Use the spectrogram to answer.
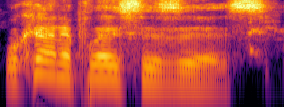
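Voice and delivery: a pampered bulldog in a shabby place. Pretend. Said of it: "That's a bulldog voice for you".

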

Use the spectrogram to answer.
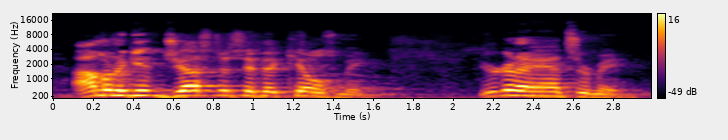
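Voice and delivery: defiant widow. Acted. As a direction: insist like you won't leave. Persistent widow voiced defiantly.

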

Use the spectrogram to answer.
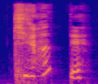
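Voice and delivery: lightly imitated anime cuteness; Ranka Lee. Fan savoring the guest's line, cute imitation. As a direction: playfully echo a cute idol catchphrase. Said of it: "可愛いよね".

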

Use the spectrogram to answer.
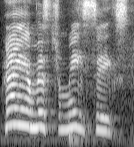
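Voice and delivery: high, eager cartoon voice; chirpy helper calling for attention; Mister Meeseeks voice. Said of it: "Look at me".

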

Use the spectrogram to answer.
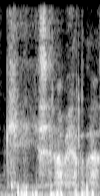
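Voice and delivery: a hushed whisper to himself; whispered doubt. Retold or imitated. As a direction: susurra la duda como pensando en voz baja. Retold inner doubt. (susurro incrédulo)

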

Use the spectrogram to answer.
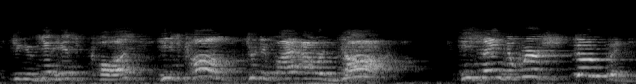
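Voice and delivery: building from a sharp question to a high shout; rising indignant rebuke. Acted. David to older brother Eliab, rising to an indignant shout.

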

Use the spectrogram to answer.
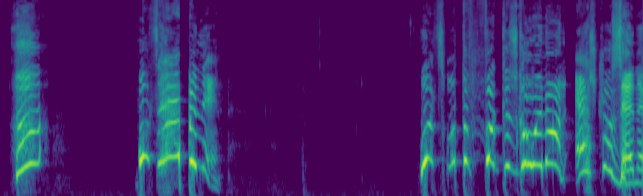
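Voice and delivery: high squeaky what is happening; cartoonish high-pitched disbelief; mock falsetto outrage. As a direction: shriek it in a silly high voice. Exasperated high put-on voice.

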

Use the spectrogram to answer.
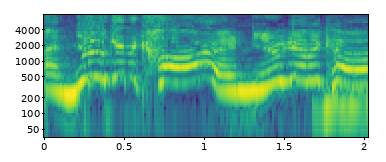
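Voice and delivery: loud, high-pitched giveaway announcement; Oprah Winfrey. Acted. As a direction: shout it out like a talk-show host handing out prizes. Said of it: "Oprah Winfrey".

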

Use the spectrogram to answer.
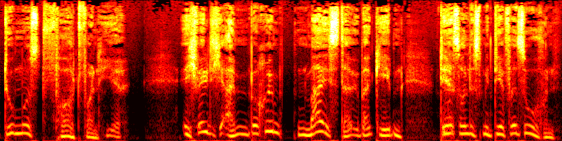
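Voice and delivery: high, exasperated father voice; old count lecturing his dull son; stern old count. Acted. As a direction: play the despairing old father.

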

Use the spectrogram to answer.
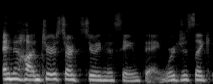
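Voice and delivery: usual speaking voice

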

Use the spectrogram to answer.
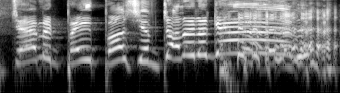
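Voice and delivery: high, loud, slow shout; hammed-up cartoon villain curse. Guy throwing oranges at the van, hammy high shouted curse. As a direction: shake your fist at the van. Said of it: "being like".

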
